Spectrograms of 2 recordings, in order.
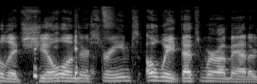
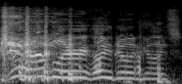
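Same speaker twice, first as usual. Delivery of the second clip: very high, teasing, mocking put-on voice; 12 semitones higher than usual. Mocking another speaker's babbling: mocking imitation of Larry. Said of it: "I don't sound like Kermit the Frog".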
